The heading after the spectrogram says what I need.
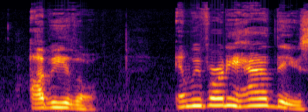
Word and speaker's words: habido: Remember, all of these, the H is silent. Hubo, había, habrá, haber, habido.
